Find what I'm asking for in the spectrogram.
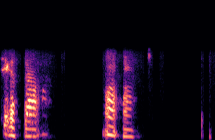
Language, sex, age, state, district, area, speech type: Assamese, female, 18-30, Assam, Jorhat, urban, conversation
